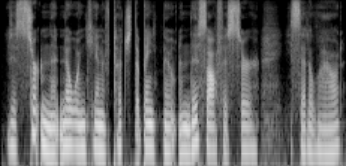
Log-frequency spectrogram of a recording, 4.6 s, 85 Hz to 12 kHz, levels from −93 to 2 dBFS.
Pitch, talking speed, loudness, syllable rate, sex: 140 Hz, 245 wpm, -20 LUFS, 5.9 syllables/s, female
